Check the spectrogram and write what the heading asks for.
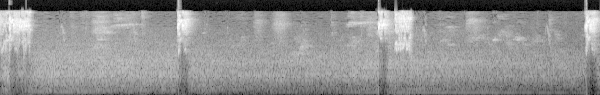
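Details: A pair of captive little lorikeets, a small Australian lorikeet, give short, shrill, high-pitched screeches in brief bursts roughly every two seconds, over a steady low background hiss.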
